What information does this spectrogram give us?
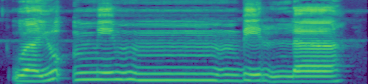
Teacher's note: dengan huruf ba nah hukum tajwidnya adalah iqlab wa Billah jadi Nun sukunnya berubah menjadi huruf mim dan disertai dengan dengung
